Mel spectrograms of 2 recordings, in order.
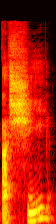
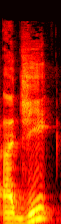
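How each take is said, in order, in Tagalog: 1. Sinasabi ito sa aksent na Argentino. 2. Sinasabi ito sa aksent na Colombiano. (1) "like dito sa Argentina" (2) "Sa Colombia siguro"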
